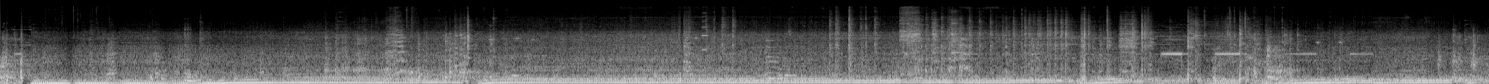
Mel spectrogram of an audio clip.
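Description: A heavy diesel engine rumbles and drones steadily close by.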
